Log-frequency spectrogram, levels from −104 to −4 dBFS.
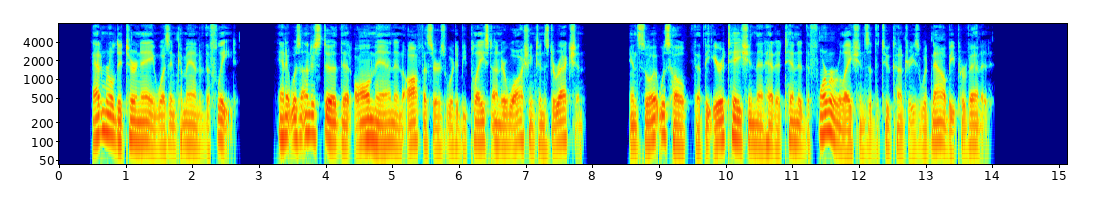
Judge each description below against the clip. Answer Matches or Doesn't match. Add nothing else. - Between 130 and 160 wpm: Doesn't match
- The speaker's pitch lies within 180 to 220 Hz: Doesn't match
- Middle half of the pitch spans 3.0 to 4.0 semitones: Matches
